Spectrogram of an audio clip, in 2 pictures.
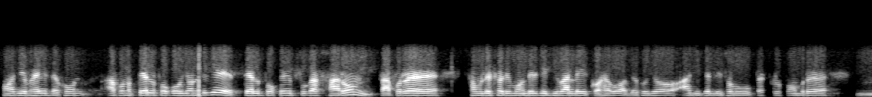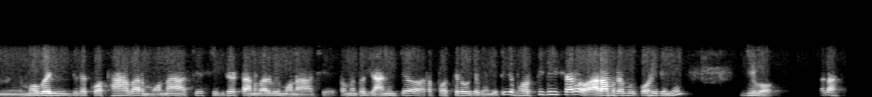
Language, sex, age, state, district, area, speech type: Odia, male, 45-60, Odisha, Boudh, rural, conversation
